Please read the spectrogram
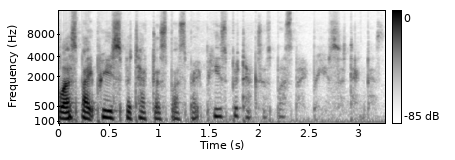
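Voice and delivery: whispering under breath. Staying as close to Zepho as he can, whispering to himself. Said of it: "I'm whispering to myself".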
